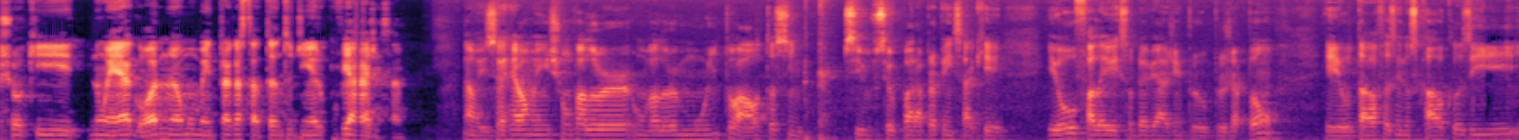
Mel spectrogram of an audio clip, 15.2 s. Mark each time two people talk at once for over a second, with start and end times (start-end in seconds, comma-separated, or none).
none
